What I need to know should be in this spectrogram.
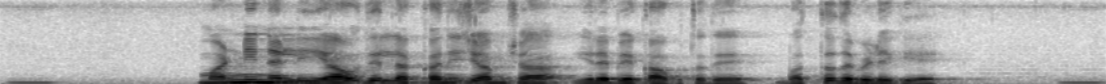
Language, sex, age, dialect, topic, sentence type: Kannada, female, 18-24, Coastal/Dakshin, agriculture, question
